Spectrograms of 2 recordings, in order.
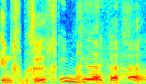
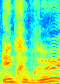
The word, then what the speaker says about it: Ingeborg: Après la mort de sa première épouse, ok, Philippe Auguste se marie en 1193 avec Ingeborg, princesse du Danemark. En danois, ça se prononce Ingeborg. Ingeborg.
